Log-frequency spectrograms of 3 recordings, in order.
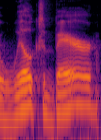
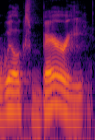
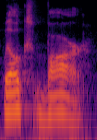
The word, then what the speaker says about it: Wilkes-Barre: From what I have gathered, you can pronounce it either Wilkes-Barre or Wilkes-Barre, and it's okay. Just as long as you don't pronounce it Wilkes-Barre.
